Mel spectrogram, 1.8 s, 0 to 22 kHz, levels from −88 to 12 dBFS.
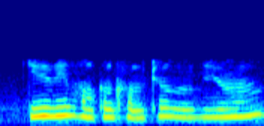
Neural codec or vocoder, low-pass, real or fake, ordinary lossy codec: autoencoder, 22.05 kHz, a latent of 192 numbers a frame, VITS, trained on one speaker; 3.6 kHz; fake; none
